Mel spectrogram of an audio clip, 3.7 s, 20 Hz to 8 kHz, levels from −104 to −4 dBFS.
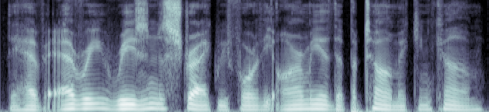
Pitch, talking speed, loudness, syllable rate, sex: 105 Hz, 230 wpm, -17 LUFS, 6.6 syllables/s, male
